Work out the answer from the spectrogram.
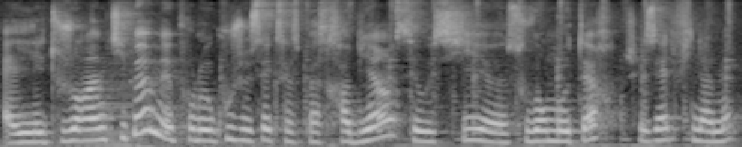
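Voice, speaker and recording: A woman animal trainer speaking calmly and reassuringly in a documentary interview. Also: a little high, quick pace. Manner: calm, reassuring. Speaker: zookeeper trainer. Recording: background music.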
